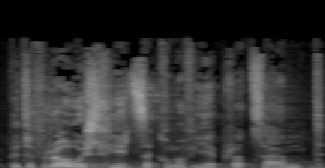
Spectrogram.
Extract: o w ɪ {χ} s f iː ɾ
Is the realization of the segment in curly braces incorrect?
yes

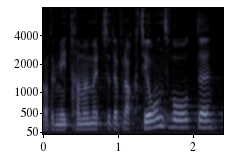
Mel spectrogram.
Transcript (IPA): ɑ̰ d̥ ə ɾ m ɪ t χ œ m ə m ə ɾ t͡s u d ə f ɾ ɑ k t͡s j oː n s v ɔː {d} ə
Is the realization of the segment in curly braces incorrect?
yes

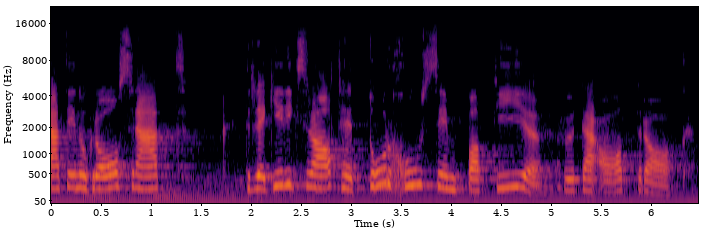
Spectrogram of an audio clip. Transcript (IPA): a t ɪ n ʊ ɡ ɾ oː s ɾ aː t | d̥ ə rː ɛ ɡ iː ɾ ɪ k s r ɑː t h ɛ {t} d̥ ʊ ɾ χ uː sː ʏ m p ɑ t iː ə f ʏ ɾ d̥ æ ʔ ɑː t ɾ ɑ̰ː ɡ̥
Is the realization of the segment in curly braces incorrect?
no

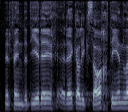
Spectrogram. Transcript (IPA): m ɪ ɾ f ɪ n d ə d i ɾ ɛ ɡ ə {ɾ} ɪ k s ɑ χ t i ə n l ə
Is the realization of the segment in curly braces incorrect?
yes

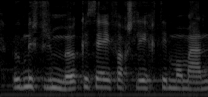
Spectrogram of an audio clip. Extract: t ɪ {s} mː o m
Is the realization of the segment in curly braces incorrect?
yes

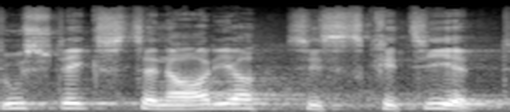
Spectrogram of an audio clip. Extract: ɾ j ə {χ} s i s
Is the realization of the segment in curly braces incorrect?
yes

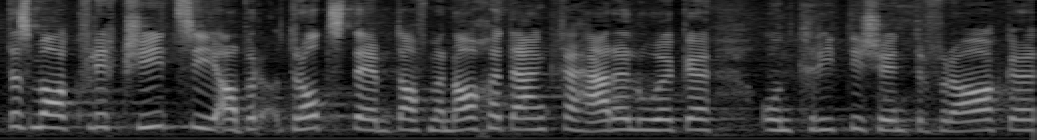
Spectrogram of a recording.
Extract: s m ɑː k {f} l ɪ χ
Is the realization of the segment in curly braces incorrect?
no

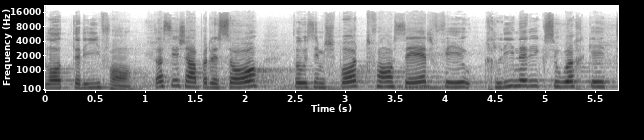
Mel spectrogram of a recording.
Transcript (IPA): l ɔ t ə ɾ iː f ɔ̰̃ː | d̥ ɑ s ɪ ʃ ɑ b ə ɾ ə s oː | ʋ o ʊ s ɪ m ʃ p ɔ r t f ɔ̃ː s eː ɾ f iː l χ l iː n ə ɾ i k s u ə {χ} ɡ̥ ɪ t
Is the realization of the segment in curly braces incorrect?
no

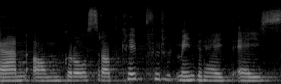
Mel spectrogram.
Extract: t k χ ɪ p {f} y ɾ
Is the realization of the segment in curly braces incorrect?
no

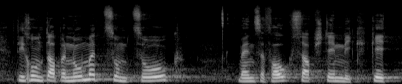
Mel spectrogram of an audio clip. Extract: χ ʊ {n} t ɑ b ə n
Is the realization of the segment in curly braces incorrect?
no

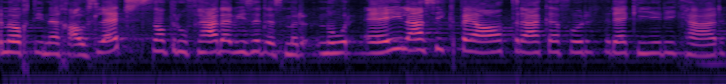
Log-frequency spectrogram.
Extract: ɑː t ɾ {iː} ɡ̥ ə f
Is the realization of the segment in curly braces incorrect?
yes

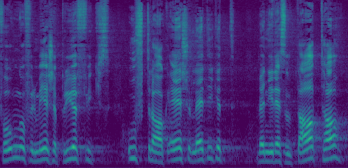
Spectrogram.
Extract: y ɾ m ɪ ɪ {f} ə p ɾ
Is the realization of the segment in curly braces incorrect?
yes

